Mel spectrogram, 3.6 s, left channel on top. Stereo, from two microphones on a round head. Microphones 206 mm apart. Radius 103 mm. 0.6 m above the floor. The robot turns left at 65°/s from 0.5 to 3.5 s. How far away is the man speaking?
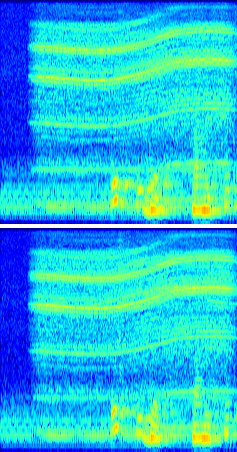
About 3 m.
